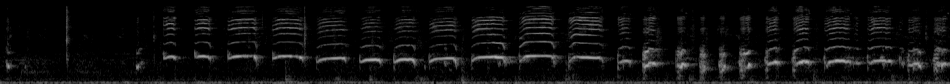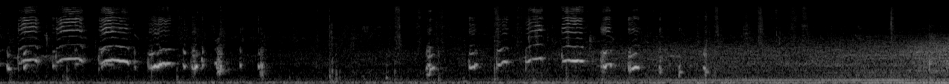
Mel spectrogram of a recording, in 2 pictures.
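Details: Puppies walking on their first day, whimpering in a rapid run of high, arching whines, about three per second, fading after twelve seconds into a few last squeaks over a steady room hum.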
